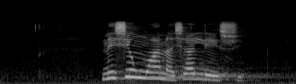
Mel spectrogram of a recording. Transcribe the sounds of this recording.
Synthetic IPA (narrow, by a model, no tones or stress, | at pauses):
neʃiŋwanaʃaleːʂi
